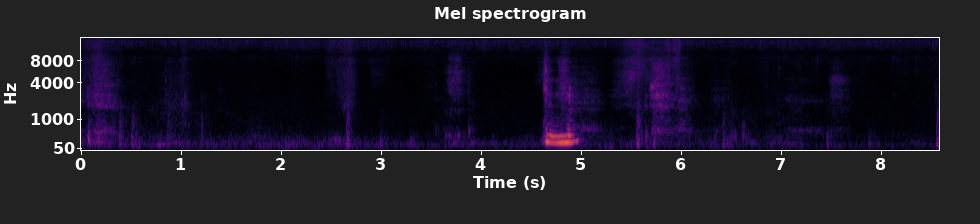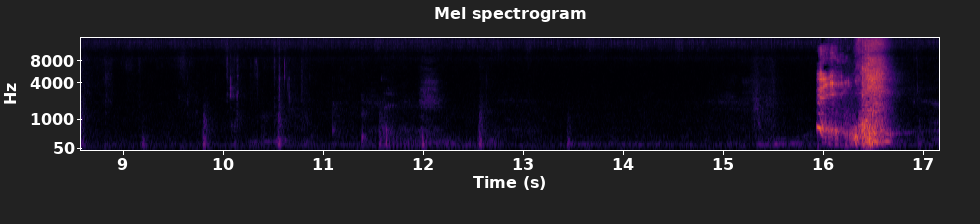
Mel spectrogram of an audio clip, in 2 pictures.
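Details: Sneezing compilation with female and male voices: quiet room with soft movement, then two loud, abrupt sneezes, the second long and explosive.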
